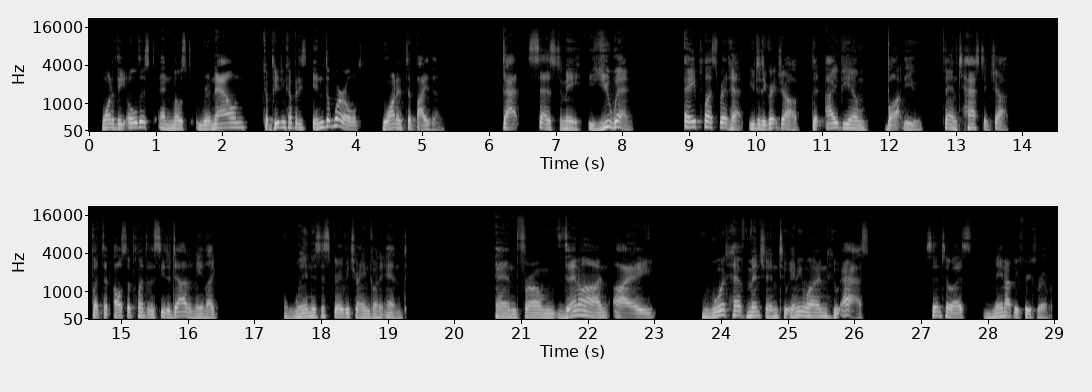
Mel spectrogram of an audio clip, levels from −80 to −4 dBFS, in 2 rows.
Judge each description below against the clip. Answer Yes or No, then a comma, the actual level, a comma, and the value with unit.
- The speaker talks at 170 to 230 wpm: No, average, 155 wpm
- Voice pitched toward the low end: Yes, low, 130 Hz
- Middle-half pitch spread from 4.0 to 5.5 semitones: Yes, average, 4.6 semitones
